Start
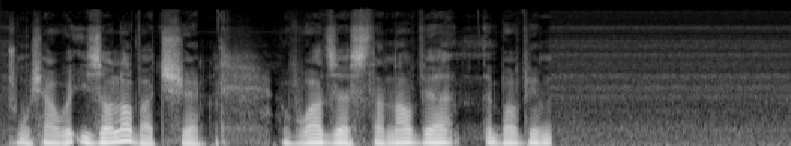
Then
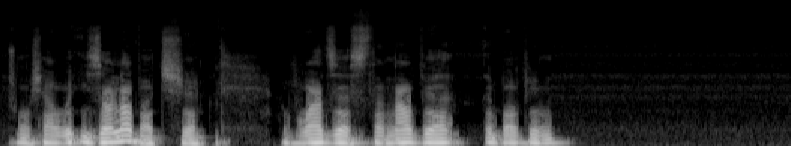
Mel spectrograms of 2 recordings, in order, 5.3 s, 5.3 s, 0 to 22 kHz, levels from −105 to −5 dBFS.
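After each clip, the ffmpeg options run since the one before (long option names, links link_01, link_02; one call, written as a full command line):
ffmpeg -i in.wav -af "bandreject=frequency=50:width_type=h:width=6,bandreject=frequency=100:width_type=h:width=6,bandreject=frequency=150:width_type=h:width=6,bandreject=frequency=200:width_type=h:width=6,bandreject=frequency=250:width_type=h:width=6,afwtdn=0.0355,volume=-8.5dB" out.wav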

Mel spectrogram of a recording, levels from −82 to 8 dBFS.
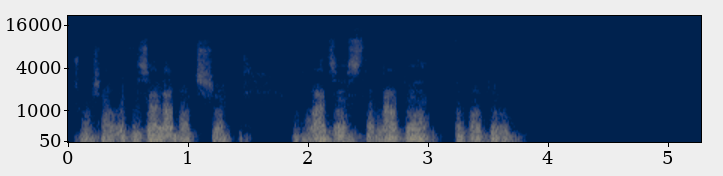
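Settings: ffmpeg -i in.wav -af "afftfilt=real='hypot(re,im)*cos(2*PI*random(0))':imag='hypot(re,im)*sin(2*PI*random(1))':win_size=512:overlap=0.75,crystalizer=i=10:c=0" out.wav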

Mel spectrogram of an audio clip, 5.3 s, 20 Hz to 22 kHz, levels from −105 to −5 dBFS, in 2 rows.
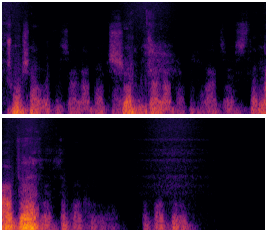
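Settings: ffmpeg -i in.wav -filter_complex "[0:a]asplit=2[link_01][link_02];[link_02]adelay=816.3,volume=-17dB,highshelf=frequency=4000:gain=-18.4[link_03];[link_01][link_03]amix=inputs=2:normalize=0,aeval=exprs='val(0)*pow(10,-31*(0.5-0.5*cos(2*PI*0.69*n/s))/20)':channel_layout=same,volume=3dB" out.wav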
